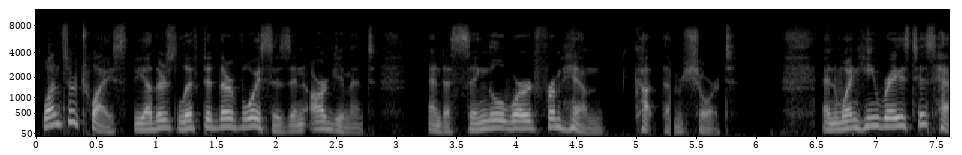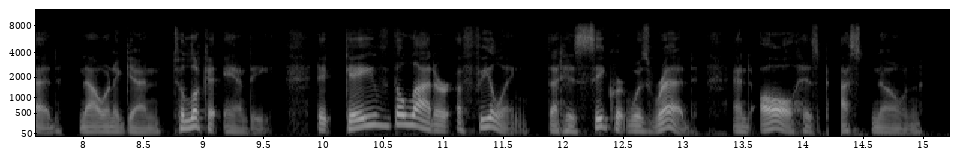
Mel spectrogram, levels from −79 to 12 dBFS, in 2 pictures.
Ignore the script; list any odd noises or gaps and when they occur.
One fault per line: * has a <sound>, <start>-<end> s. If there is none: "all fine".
* has a dropout, 5.3-5.3 s
* has a dropout, 14.2-14.3 s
